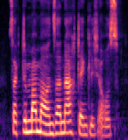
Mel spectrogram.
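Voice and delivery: usual speaking voice

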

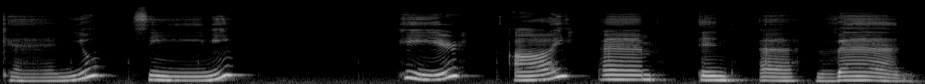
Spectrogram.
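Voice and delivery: slow, drawn-out reading. Shown as a demonstration. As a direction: stretch each word for kids. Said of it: "One more time".

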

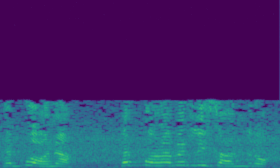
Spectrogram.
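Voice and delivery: breathless italian goal commentary. Acted. Goal scored in the game.

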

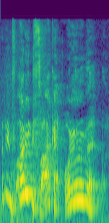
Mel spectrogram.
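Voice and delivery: very high squeaky protest; squeaky mock cheater. Co-host's mock cheater squealing his denial, very high. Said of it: "Oh, that is true, Brycey".

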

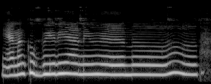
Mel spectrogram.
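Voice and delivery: very slow whining plea; drawn-out wail. Acted. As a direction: stretch it out like a stubborn crying child. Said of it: "எதுக்கு அழுகுற?".

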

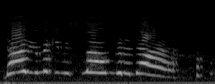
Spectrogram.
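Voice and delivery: high-pitched complaint under threat; worked-up gamer whine; panicked protest. Real, not acted. Protests while about to lose.

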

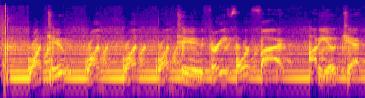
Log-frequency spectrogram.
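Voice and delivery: ordinary talk

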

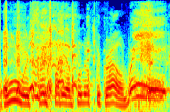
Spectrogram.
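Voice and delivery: loud giddy squeals; overjoyed and silly. Real, not acted. Laughing fit while playing.

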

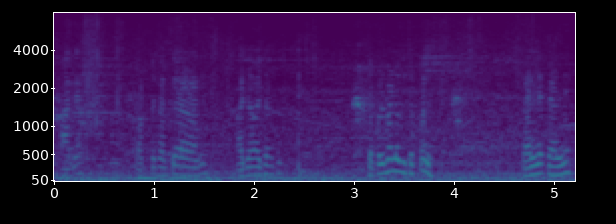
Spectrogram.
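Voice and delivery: soft coaxing. Real, not acted. Parent gently wakes sick child.

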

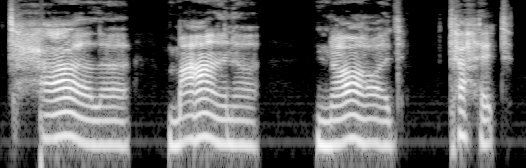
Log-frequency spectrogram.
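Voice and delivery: "Ta'ala ma'ana nod tahet" slowly syllable by syllable; slow careful Arabic. Shown as a demonstration. Teacher slowly breaking down a mouthful phrase. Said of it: "A mouthful".

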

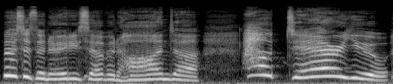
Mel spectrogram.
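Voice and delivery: outraged dim-witted dude; hammed-up indignant doofus; dumb guy voice. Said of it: "Dax Shepard's character in that stupid movie".

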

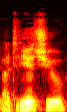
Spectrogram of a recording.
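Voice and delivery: отвечу stressed on ве; stem stress. Shown as a demonstration. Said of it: "stay where it is on the stem".

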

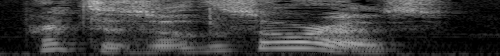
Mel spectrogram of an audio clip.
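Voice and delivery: princess voice. Pretend. Voicing Princess Ruto.

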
